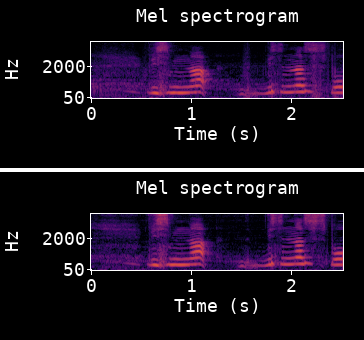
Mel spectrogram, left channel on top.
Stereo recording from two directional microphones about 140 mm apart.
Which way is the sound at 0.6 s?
25° right (ahead or behind).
